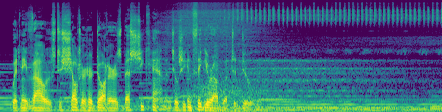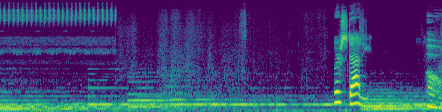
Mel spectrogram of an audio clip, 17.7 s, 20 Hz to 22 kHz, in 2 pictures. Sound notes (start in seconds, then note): 5.8 crickets chirping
